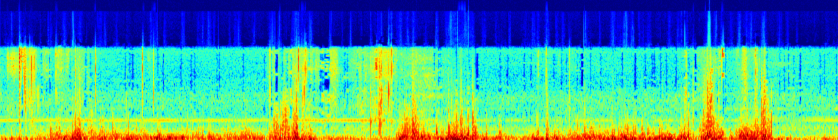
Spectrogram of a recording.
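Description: Wind buffeting a handheld camera's microphone, a heavy uneven rumble, with handling knocks and rustle as the camera is carried along while walking. A faint steady whine runs underneath.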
